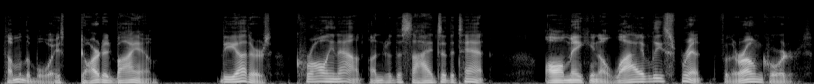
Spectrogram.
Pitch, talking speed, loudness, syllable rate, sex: 95 Hz, 190 wpm, -19 LUFS, 5.6 syllables/s, male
